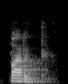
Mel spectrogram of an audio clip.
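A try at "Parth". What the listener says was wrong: No, no, you cannot even say pa, because pa carries sound a.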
